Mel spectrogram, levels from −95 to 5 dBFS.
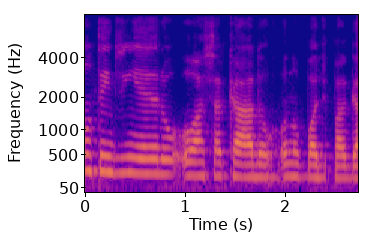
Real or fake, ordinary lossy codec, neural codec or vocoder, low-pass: fake; none; codec, 16 kHz, 4 kbps, X-Codec, WavLM features, trained on Multilingual LibriSpeech; none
